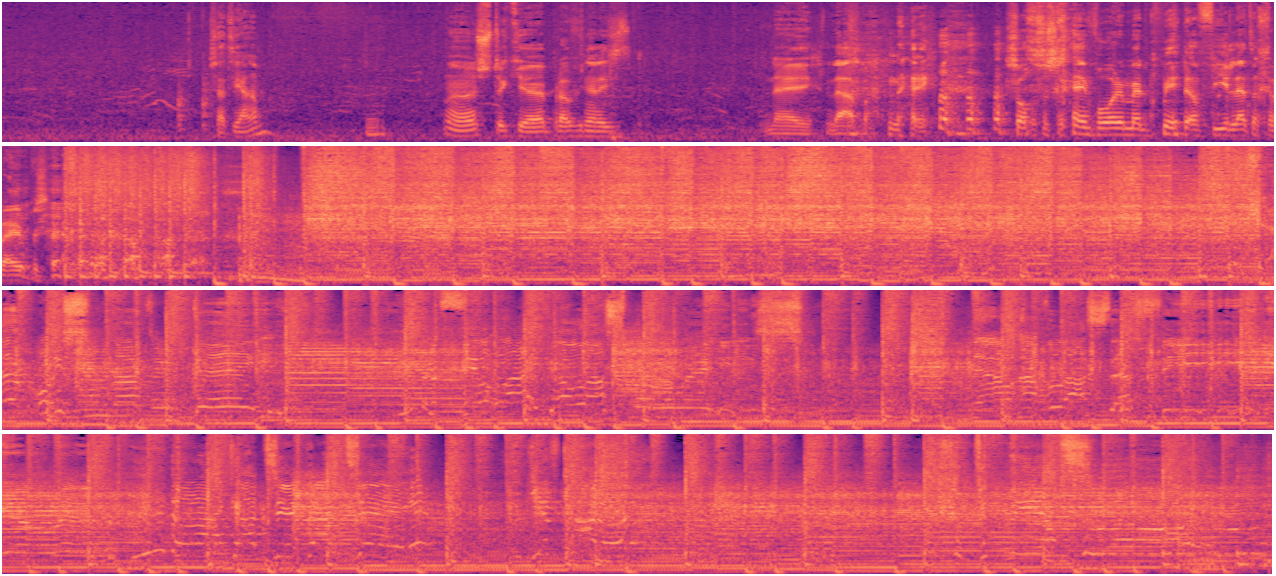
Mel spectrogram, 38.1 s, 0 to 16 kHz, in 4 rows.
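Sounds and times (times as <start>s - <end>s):
speech: 1.4s - 2.2s, 2.8s - 4.8s, 5.7s - 11.0s
laughter: 6.2s - 11.7s
rock band recording with driving drums and distorted guitars: 10.0s - 38.1s.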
